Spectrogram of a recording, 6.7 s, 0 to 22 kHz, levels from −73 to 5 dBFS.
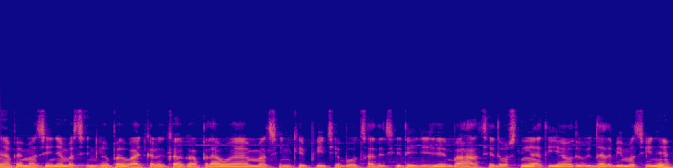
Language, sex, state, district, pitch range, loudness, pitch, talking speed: Hindi, male, Haryana, Charkhi Dadri, 95-100 Hz, -17 LUFS, 95 Hz, 275 wpm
